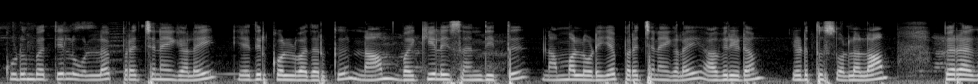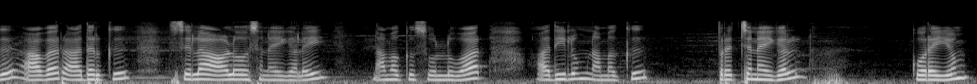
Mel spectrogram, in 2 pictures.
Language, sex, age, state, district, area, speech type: Tamil, female, 30-45, Tamil Nadu, Dharmapuri, rural, spontaneous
